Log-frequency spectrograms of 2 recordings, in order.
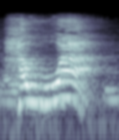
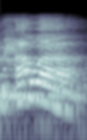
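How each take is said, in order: First: The w is doubled and it ends in a catch. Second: The w is single with no final catch. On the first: It names the mother of mankind. The speaker calls it right. "Wawnya ditasdid. Kemudian ada alif, kemudian ada hamzah. Jadi bacanya itu Hawa" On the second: It means desire or passion. The speaker calls it wrong. "bukan Hawa"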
